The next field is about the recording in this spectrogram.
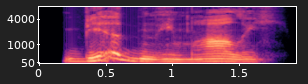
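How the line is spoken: Mumbling. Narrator (Russian): пробормотал он

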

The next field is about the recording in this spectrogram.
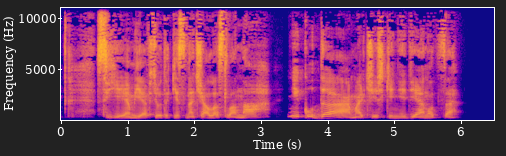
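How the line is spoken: Growling. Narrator (Russian): зарычал

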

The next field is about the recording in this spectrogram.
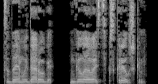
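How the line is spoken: Quiet whisper. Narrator (Russian): тихо шепнул он письи духу Тугодума

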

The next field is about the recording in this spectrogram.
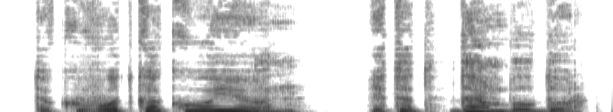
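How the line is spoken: Exclaimed. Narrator (Russian): воскликнул Гарри

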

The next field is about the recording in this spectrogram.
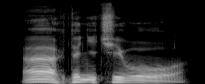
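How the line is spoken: Deep bass voice. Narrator (Russian): ответил кто-то басом

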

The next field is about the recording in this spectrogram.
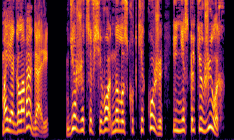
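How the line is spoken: Exclaimed. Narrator (Russian): воскликнул он

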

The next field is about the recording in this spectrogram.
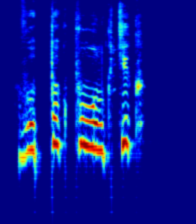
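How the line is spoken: Exclaimed. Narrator (Russian): воскликнул Джейми

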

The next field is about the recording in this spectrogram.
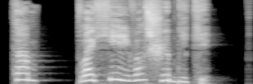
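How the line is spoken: Flustered squeak. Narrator (Russian): в смятении пищала она

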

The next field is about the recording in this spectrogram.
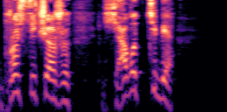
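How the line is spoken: Fierce growl through clenched teeth. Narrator (Russian): Васька свирепо зарычал, не выпуская из зубов своей жертвы

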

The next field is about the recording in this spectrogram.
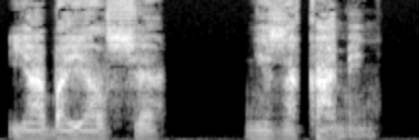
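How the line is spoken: Gentle correction. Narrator (Russian): мягко поправил его Дамблдор

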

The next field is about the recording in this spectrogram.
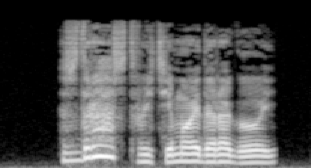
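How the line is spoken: Cooing. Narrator (Russian): проворковала она

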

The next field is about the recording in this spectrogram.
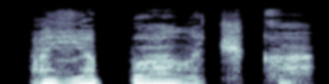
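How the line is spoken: Trembling voice. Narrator (Russian): дрожащим голосом произнес Рон

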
